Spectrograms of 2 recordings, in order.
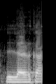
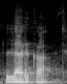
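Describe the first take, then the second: First: Said in the usual way. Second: "लड़का" as larka, tapped r for ṛ; Chhattisgarhi pronunciation. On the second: Shown as a demonstration. Teacher revises the dialect example, "लड़का" with r for ṛ. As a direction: say "लड़का" with a plain r, no flap. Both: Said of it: "ड़ के स्थान पर र".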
